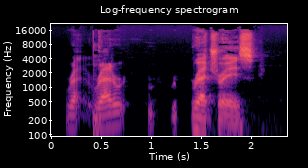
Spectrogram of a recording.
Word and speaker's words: Rattray's: We got an awesome, I think it's pronounced Rattray's. – Rattray's.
